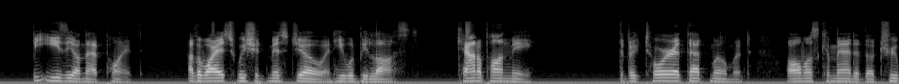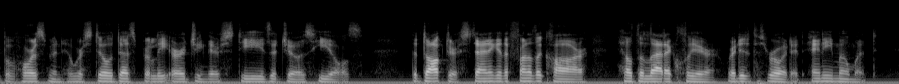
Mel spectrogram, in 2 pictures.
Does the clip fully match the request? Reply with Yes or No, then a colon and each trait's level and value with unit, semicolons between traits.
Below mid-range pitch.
Yes: low, 130 Hz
